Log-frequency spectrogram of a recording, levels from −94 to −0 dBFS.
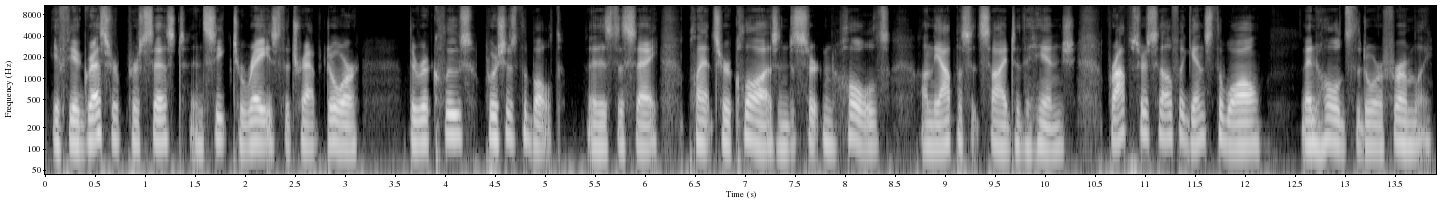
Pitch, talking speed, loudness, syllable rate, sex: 125 Hz, 185 wpm, -21 LUFS, 5.2 syllables/s, male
